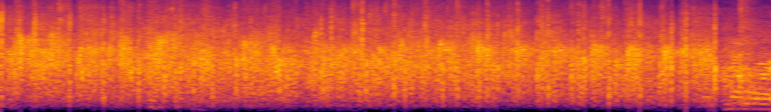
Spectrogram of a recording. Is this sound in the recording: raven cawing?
no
